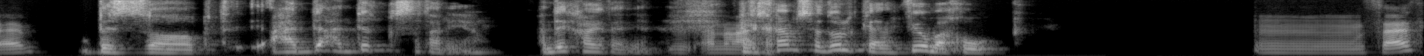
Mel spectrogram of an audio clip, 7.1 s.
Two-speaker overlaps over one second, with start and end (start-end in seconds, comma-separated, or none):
none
